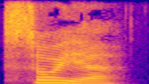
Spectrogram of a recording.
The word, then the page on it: soya: American English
